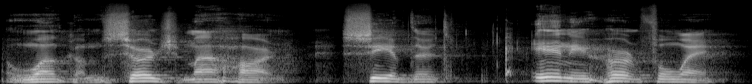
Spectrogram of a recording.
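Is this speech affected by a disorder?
Yes: ALS; muscles falling apart throughout body, swallowing difficulty; struggles with swallowing, choked seriously on saliva, windpipe tightened, couldn't breathe.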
